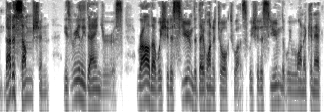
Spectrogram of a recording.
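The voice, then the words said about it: Australian accent. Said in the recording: “in Australia, as you can tell by my accent”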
